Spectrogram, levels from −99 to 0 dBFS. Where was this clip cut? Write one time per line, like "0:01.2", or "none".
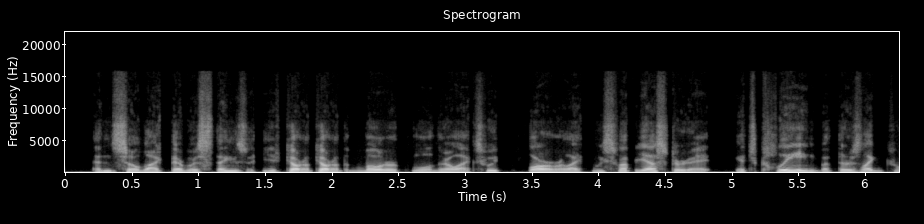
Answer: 0:01.8
0:04.3
0:04.9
